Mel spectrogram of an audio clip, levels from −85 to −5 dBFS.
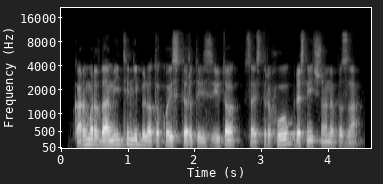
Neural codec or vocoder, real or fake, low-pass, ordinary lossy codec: codec, 24 kHz, 0.9 kbps, WavTokenizer, medium speech release version 2; fake; 10.8 kHz; none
